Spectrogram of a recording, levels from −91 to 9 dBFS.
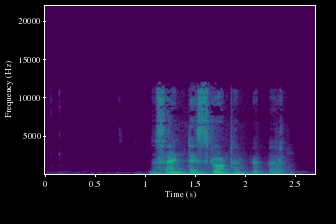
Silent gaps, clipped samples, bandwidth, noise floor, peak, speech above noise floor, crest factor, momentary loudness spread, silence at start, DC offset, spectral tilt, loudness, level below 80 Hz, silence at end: none; under 0.1%; 12 kHz; -82 dBFS; -16 dBFS; 48 dB; 20 dB; 13 LU; 1.05 s; under 0.1%; -5 dB/octave; -34 LUFS; -66 dBFS; 0.25 s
